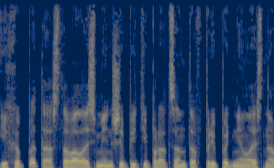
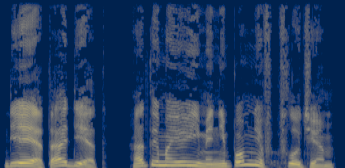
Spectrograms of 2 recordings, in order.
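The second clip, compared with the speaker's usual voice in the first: high-pitched granny voice; bewildered old woman; 11 semitones higher, 4 dB louder, slower than usual. Acted. Old woman asking her husband her name, high bewildered voice. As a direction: call out high, slowly, confused.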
